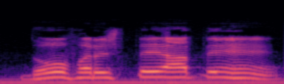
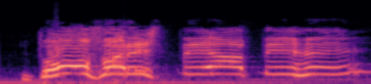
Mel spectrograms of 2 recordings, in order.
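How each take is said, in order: First: Said in the usual way. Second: دو فرشتے آتے ہیں said higher, louder and slow with weight on فرشتے; dramatic emphasis. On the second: Shown as a demonstration. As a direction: announce the angels' arrival slowly and loudly.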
